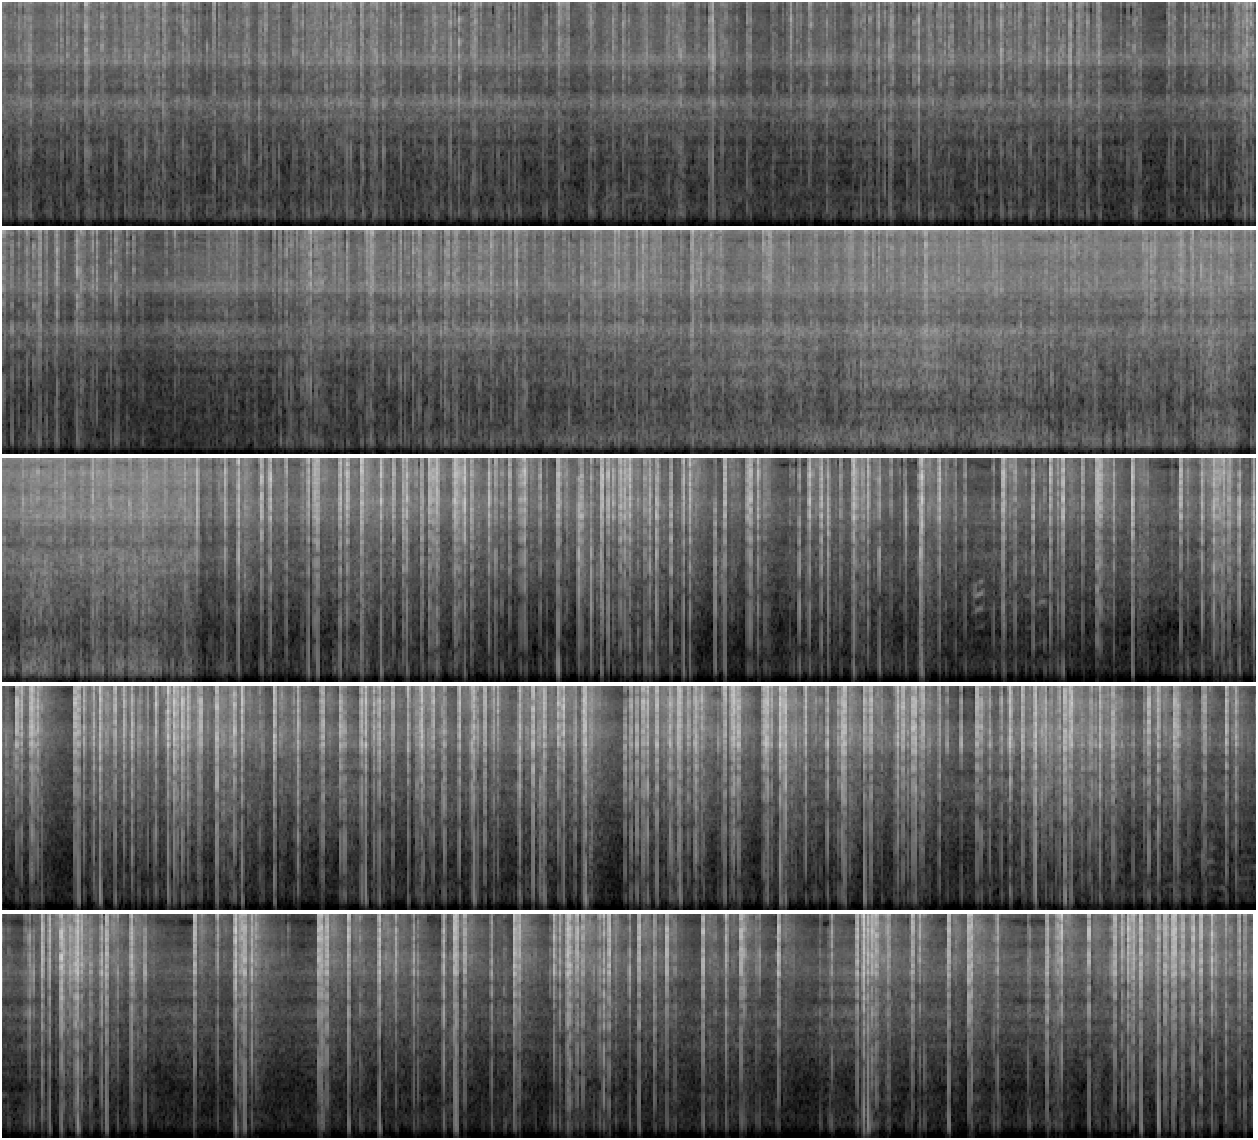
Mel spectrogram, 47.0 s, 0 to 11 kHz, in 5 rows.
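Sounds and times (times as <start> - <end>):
firecrackers popping: 0.0 - 47.0
fireworks hissing and crackling: 0.0 - 47.0.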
